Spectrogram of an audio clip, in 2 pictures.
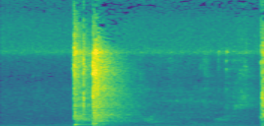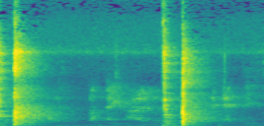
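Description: Arrows thud into a target nearby.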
